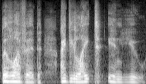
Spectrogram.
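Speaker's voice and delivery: soft, slow and loving; tender voice of God. Retold or imitated. Preacher voicing God's word at the baptism, soft and tender. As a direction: speak it like a gentle blessing. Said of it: "he hears this word".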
